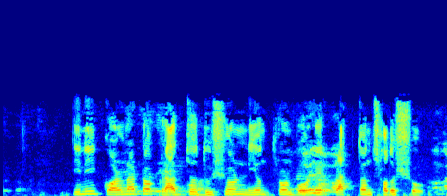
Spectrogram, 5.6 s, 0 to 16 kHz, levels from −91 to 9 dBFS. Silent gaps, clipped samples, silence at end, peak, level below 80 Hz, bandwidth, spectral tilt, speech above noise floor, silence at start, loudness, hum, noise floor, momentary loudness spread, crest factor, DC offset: none; under 0.1%; 0 s; 0 dBFS; -56 dBFS; 8.4 kHz; -4 dB/octave; 37 dB; 0.05 s; -22 LUFS; none; -59 dBFS; 7 LU; 22 dB; under 0.1%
